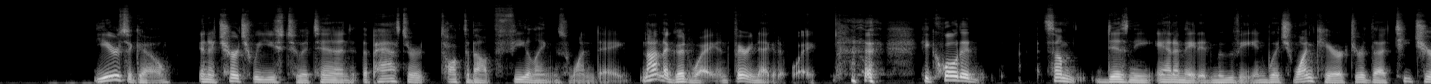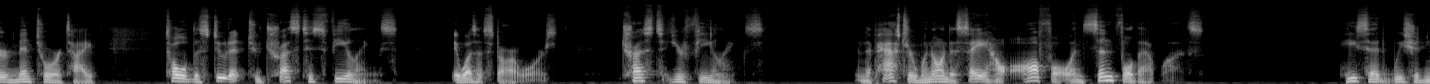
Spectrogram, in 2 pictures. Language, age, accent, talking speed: English, 50-69, American, 150 wpm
